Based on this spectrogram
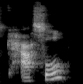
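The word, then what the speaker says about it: CSSTLC: learning collaborative which stan which we pronounce as castle and it really is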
